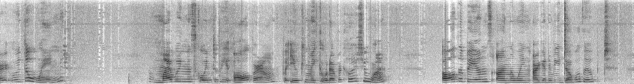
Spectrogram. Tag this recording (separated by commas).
Speech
